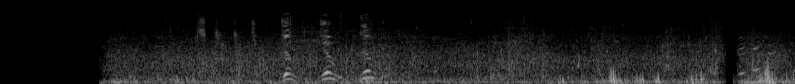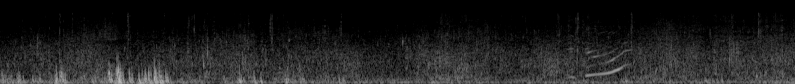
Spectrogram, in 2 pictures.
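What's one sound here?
Sea water sloshes around a man standing waist-deep.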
